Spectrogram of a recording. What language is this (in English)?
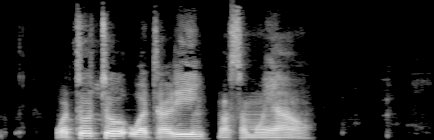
Swahili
